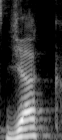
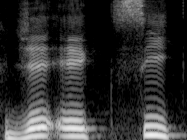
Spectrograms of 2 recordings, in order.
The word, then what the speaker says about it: Jacque: So before we went on air, her name is Jack, Jacque. So those of you who did history, didn't dodge classes, Jack is you remember how to pronounce Jean-Jacques Rousseau. She says she's not related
